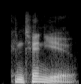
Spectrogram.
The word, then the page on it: continue: American English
